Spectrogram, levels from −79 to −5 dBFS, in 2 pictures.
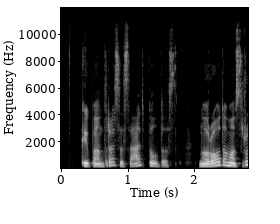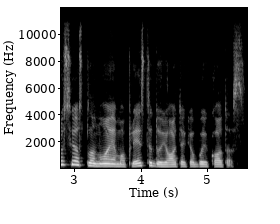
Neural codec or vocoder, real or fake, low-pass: none; real; 10.8 kHz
